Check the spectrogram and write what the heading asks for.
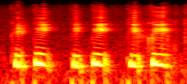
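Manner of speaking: high soft peeping; frog peeps. Acted. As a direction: chirp like a tiny spring frog. Frog sound effect in story.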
